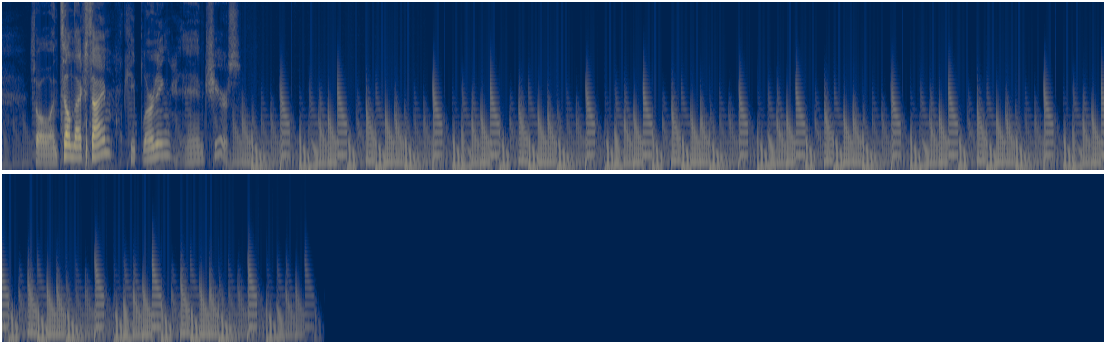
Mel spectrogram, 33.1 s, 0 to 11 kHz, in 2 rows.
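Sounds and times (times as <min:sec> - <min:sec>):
steady beat: 0:00.5 - 0:03.6.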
